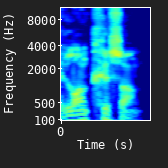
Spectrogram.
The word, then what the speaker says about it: Lencquesaing: you're not going to hear the C they're just going to roll over it yes yeah yeah but it sounds like youd like to say long song the long I've been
